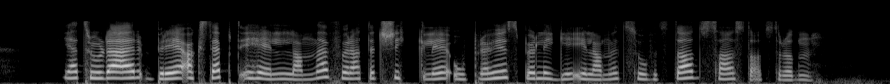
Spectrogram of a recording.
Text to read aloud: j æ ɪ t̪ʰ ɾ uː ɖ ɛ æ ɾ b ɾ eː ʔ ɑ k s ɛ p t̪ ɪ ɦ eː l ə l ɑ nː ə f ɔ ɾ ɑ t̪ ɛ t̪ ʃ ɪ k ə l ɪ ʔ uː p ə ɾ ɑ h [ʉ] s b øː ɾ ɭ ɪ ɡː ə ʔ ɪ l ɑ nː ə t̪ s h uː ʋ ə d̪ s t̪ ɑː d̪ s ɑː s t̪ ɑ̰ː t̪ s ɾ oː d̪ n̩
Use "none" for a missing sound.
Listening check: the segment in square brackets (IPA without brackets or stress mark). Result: ʉː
